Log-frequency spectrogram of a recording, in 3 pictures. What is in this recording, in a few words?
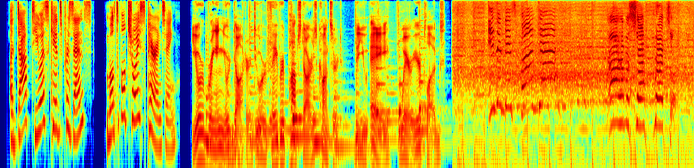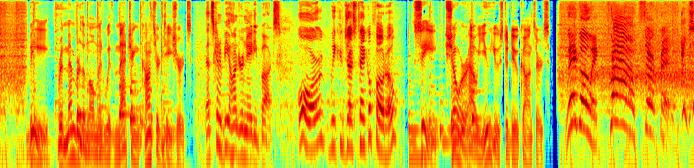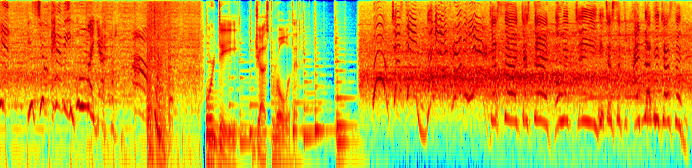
Radio; ad council adoptuskids adopt from foster care; Teenbop Concert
